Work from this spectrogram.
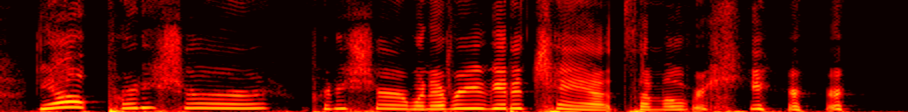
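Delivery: giddy, giggly, called out high.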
